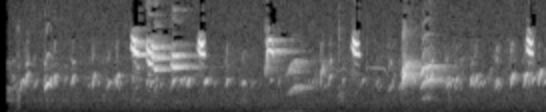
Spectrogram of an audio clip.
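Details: European goldfinch chatter, the 'betbta' used to stimulate a male goldfinch to sing: rapid liquid twittering with bright high ringing notes and short buzzy slurred phrases, dense and continuous throughout.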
